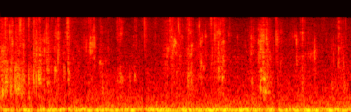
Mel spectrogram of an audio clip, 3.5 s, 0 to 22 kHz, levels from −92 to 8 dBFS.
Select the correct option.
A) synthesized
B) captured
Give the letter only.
B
